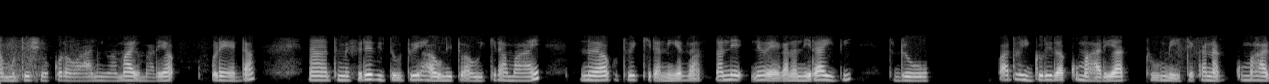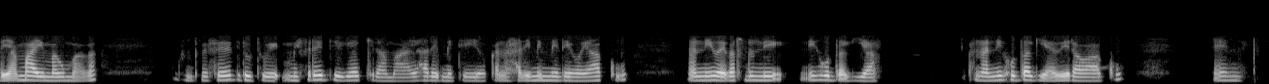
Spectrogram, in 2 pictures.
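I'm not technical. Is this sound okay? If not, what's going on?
Yes, nothing is wrong here.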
